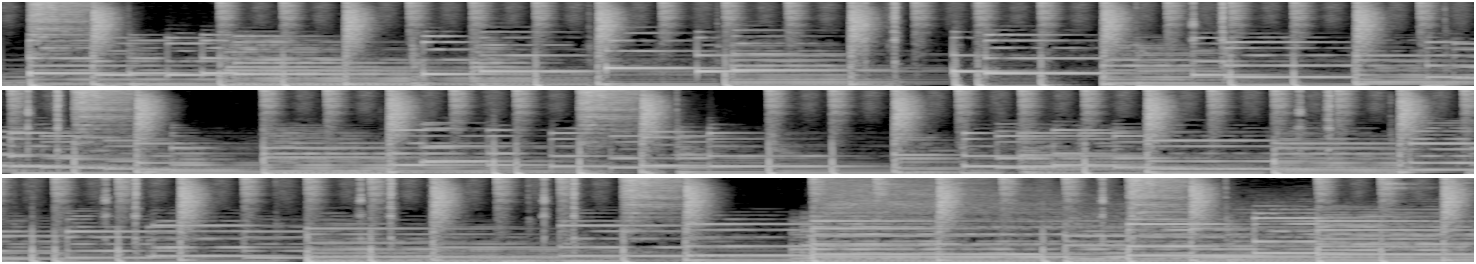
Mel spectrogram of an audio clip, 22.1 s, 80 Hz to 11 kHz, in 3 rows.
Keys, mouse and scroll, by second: 1.7-6.1 drag, 7.6-10.1 drag, 13.9 click, 15.3-16.6 drag, 17.5-20.0 drag, 20.2 click.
